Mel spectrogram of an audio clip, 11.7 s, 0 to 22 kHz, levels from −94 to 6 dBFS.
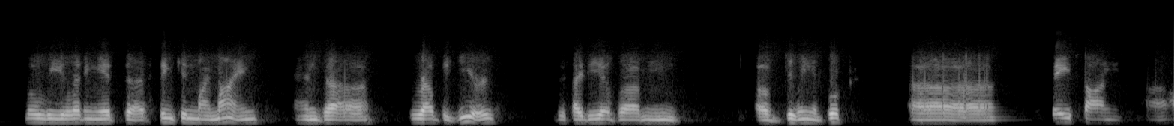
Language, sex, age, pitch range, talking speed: English, male, 50-69, 100-120 Hz, 130 wpm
